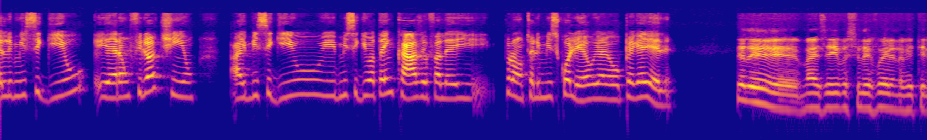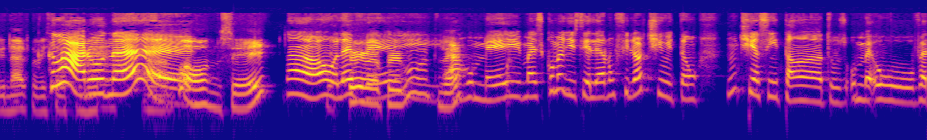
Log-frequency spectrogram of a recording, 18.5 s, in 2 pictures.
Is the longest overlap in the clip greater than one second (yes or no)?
yes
